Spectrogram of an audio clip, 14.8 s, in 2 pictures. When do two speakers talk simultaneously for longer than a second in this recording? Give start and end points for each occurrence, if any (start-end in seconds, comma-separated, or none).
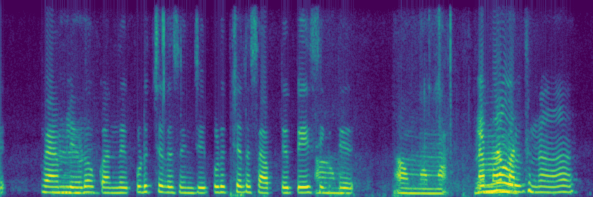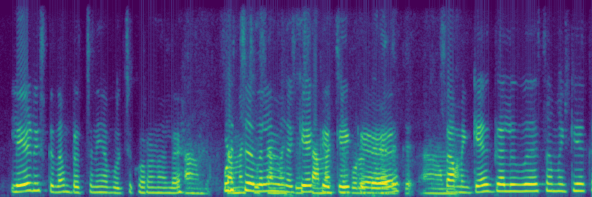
10.2-11.9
